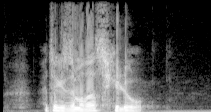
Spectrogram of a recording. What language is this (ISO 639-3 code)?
kab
